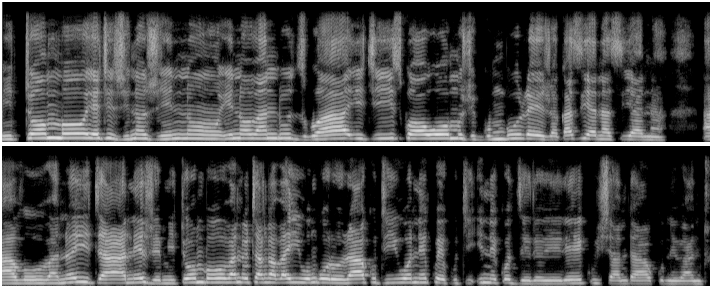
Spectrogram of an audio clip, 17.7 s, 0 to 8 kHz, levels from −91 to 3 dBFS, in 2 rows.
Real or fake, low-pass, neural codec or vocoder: real; 7.2 kHz; none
